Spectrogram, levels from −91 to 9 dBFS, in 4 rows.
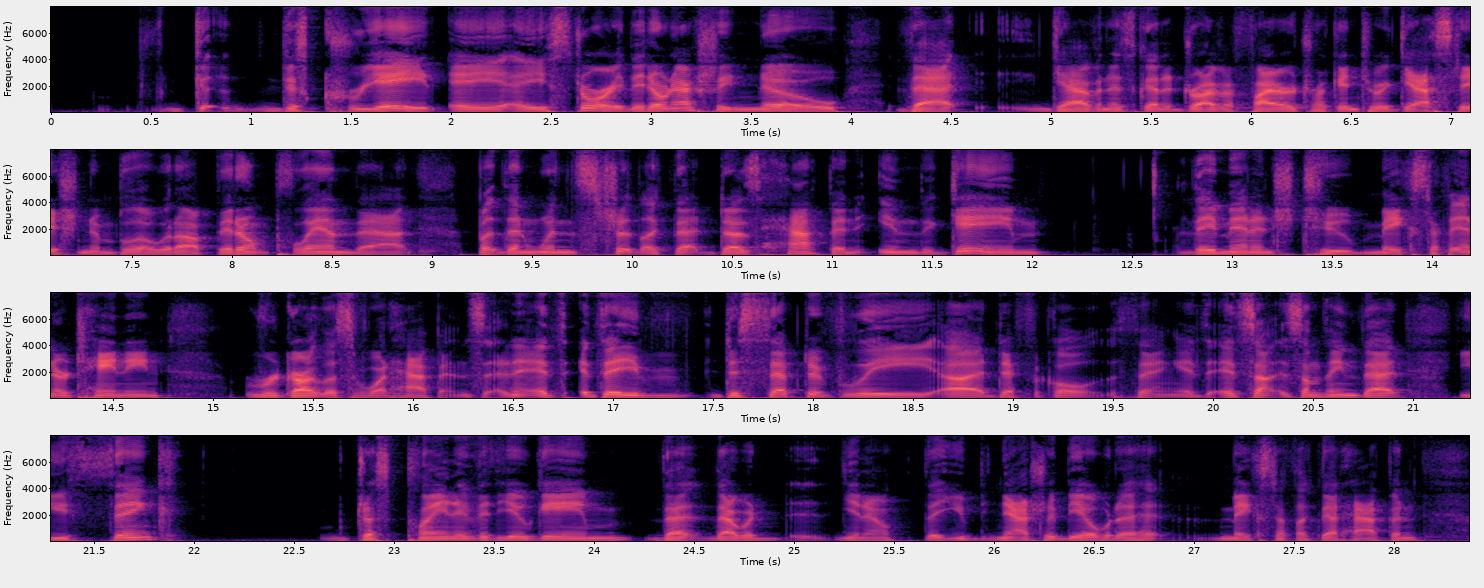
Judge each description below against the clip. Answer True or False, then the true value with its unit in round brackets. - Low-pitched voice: True (115 Hz)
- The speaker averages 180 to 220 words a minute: True (185 wpm)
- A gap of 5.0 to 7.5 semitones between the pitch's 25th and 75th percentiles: False (2.9 semitones)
